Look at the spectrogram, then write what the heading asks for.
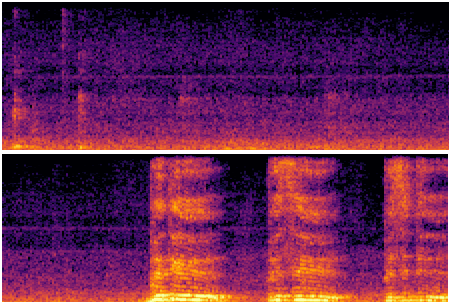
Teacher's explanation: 추측이긴 한데 아마 여기 앞에 비읍이 먼저 붙어 있는 비읍계이 어두자구는 아마 비읍 소리랑 그다음에 뒤에 나오는 소리를 동시에 발음했을 가능성이 높다라고 좀 많이 알려져 있습니다. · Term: 어두자음군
